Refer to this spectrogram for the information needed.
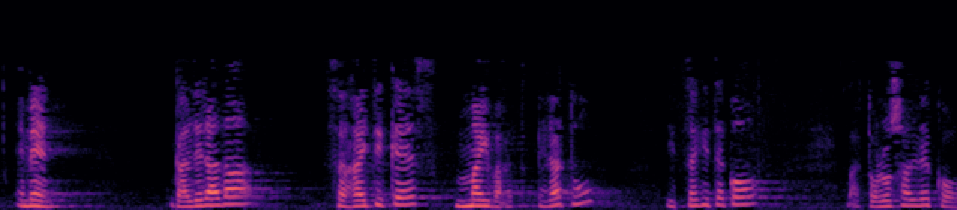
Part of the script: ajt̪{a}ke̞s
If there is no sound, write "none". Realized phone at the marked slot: i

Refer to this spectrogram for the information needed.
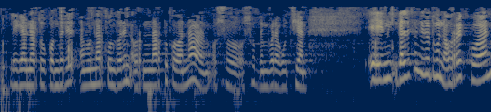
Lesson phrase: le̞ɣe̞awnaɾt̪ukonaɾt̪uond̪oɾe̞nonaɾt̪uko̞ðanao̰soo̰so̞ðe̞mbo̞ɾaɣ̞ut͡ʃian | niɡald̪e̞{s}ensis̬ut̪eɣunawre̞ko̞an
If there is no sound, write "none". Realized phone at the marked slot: t͡s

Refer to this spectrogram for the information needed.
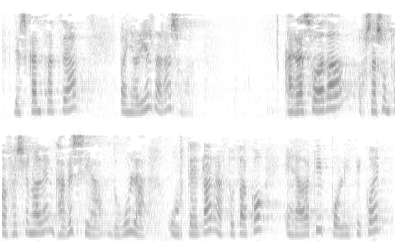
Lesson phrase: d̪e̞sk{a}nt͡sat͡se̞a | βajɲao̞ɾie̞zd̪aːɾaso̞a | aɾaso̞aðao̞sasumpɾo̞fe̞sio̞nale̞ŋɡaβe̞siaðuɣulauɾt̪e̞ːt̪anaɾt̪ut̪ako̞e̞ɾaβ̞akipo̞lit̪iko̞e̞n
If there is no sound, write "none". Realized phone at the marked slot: a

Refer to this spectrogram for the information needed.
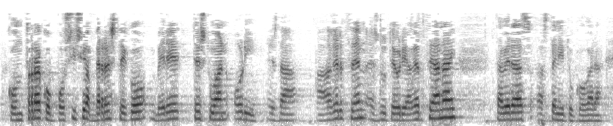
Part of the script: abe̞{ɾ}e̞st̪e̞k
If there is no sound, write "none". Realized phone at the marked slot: r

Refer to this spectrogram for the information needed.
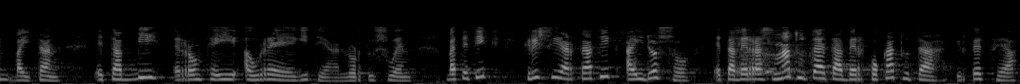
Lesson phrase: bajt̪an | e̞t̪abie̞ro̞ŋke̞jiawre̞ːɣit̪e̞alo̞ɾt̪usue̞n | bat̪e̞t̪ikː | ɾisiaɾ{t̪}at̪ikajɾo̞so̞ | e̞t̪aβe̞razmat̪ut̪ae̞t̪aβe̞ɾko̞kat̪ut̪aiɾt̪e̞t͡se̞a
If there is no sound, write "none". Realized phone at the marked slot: t̪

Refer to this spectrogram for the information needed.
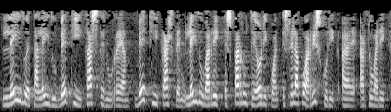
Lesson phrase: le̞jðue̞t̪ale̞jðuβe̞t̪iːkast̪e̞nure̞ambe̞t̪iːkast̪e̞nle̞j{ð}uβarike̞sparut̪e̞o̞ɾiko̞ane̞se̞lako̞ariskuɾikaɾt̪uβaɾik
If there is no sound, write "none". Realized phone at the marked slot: ð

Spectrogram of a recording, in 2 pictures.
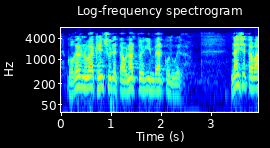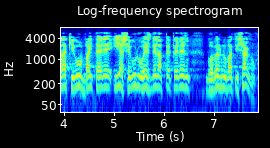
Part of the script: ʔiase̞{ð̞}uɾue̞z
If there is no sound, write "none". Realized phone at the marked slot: ɣ̞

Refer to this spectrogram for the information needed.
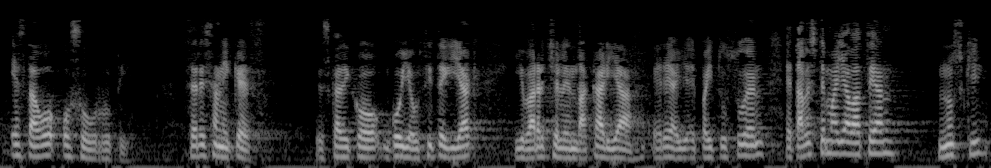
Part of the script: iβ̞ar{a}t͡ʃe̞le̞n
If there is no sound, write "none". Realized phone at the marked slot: e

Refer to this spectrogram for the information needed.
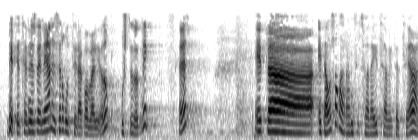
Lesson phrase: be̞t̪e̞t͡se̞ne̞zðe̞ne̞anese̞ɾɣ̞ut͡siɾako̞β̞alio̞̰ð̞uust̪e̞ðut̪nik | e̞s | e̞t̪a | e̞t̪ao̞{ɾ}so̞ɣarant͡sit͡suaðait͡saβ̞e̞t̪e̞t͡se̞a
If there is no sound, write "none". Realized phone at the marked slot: none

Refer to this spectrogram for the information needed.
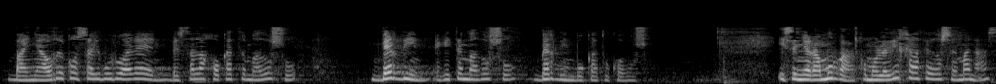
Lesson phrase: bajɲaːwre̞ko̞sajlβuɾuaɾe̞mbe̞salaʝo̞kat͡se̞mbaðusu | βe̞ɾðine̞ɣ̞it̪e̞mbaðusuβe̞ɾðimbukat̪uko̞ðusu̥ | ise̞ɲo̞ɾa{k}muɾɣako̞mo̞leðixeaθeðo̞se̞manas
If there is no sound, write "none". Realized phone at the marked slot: none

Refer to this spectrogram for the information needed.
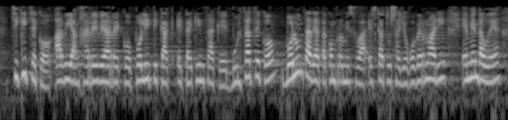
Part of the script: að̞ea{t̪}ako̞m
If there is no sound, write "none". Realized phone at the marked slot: t̪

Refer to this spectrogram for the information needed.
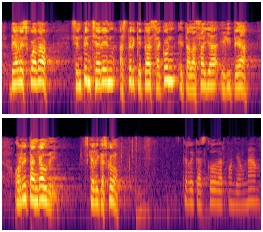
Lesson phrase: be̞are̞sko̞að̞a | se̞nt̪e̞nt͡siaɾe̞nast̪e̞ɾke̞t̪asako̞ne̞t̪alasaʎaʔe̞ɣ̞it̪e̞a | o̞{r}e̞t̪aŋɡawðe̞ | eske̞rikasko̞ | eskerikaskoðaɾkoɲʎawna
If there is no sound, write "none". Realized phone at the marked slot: r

